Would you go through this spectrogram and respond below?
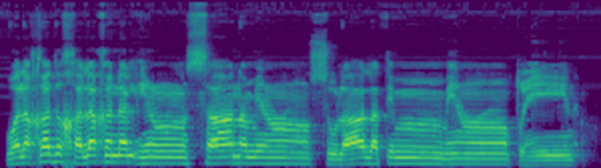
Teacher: نون ساکن تھی بعد سینا اتھیں اخفا ہوسی،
